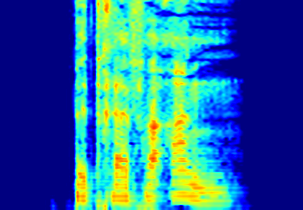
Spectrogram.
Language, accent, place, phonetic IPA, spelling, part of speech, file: German, Germany, Berlin, [bəˌtʁɛfə ˈan], betreffe an, verb, De-betreffe an.ogg
- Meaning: inflection of anbetreffen: 1. first-person singular present 2. first/third-person singular subjunctive I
